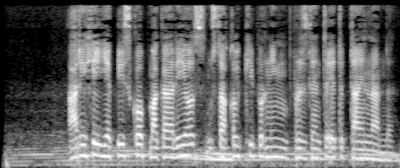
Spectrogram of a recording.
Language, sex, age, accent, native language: Uzbek, male, 18-24, Surxondaryo, Uzbek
